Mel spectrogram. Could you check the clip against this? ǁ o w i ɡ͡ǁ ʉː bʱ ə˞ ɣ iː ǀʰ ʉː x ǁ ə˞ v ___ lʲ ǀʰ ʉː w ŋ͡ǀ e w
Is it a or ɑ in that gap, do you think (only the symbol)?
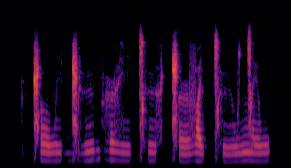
ɑ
